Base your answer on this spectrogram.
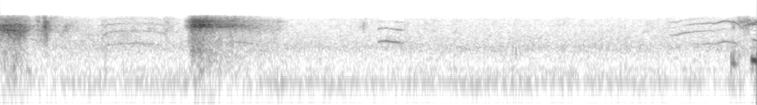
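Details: Newborn kittens crying while their mother is away: thin, high, rising mews come now and then over a quiet background, with one loud rustling burst early on.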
